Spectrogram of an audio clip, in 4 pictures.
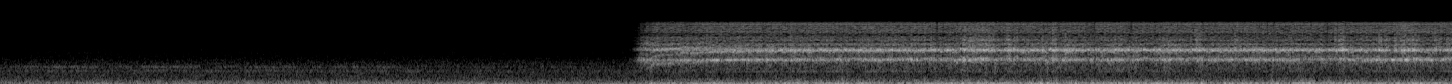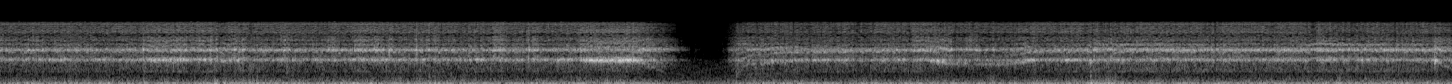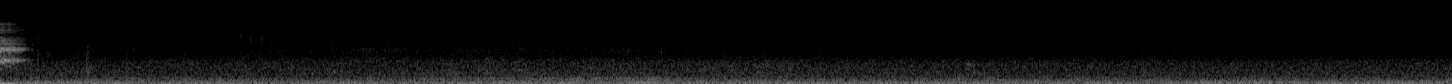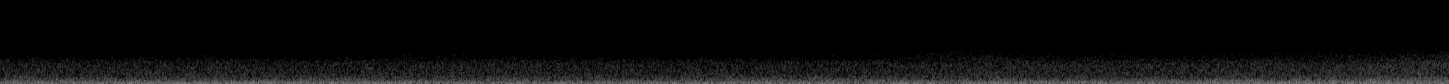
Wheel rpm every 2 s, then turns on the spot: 0, 0, 0, 100, 160, 160, 160, 160, 160, 160, 100, 140, 150, 160, 80, 0, 0, 0, 0, 0, 0, 0, 0, 0, 0, 0, 0, 0, 0.
none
